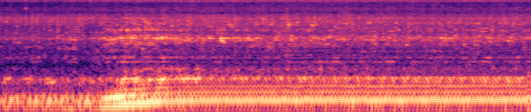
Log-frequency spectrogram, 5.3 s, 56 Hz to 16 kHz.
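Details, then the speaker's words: Suzuki 4-stroke 250 outboard at a boat yard, rebuilt with new head gaskets, first start-up: cranks and catches at about one second, then settles into a steady, even low idle throb with no obvious knocking. "My main man Anthony rebuilding a Suzuki 4-stroke 250, new head gaskets. I'm about to start it up."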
